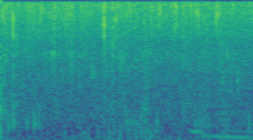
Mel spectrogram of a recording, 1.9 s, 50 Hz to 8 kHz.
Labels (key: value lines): label: biophony
recorder: SoundTrap 300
